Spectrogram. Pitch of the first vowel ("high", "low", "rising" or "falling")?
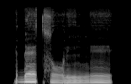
high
